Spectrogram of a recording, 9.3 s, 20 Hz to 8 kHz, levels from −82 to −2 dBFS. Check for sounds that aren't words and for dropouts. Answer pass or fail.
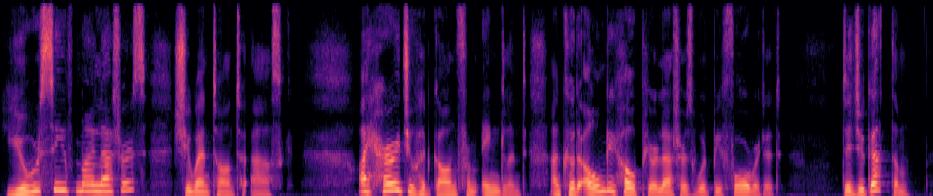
pass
